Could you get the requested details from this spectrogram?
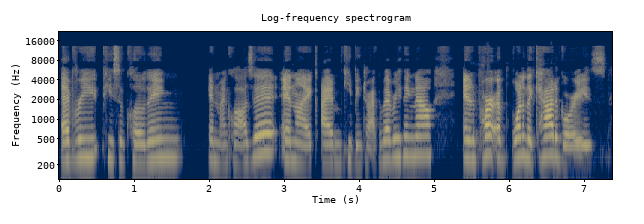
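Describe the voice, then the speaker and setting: This is a young woman in her twenties, chatting casually on a podcast. Her voice sits a bit high, and she talks in an upbeat, giggly way. The sound is close and dry, with no room echo. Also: fairly even intonation, normal speed, bright, forceful tone. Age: 20s. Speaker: podcast co-host. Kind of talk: casual chat.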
